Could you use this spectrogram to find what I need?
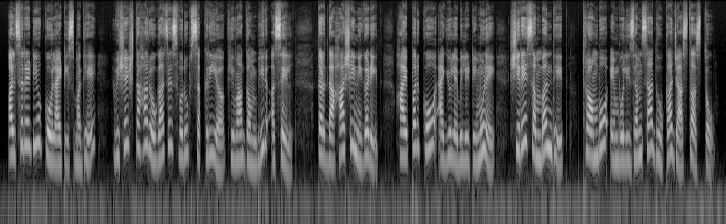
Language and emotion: Marathi, neutral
